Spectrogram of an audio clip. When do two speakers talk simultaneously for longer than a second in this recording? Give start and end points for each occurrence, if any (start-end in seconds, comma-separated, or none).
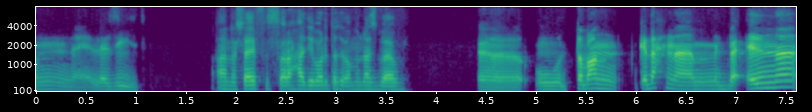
none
